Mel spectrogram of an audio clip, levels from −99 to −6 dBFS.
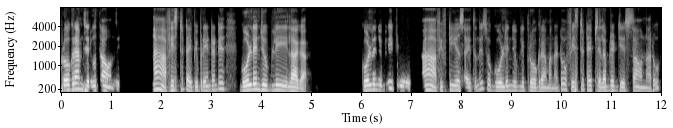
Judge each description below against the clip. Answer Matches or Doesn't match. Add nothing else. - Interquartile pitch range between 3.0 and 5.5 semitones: Matches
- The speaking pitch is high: Doesn't match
